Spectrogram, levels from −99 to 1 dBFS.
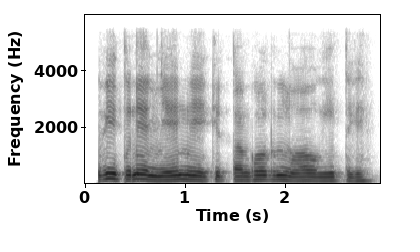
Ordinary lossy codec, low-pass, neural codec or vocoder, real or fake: none; 5.4 kHz; codec, 44.1 kHz, 2.6 kbps, SNAC; fake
